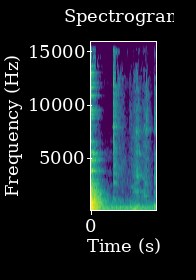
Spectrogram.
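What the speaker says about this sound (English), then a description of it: "we're going to go ahead and place this in the 8x8 baking dish" Metal and glass clatter as brownie batter for low-fat blueberry brownies goes into an 8x8 baking dish, a sharp knock at the start followed by a few softer clinks and scrapes, close and without speech.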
